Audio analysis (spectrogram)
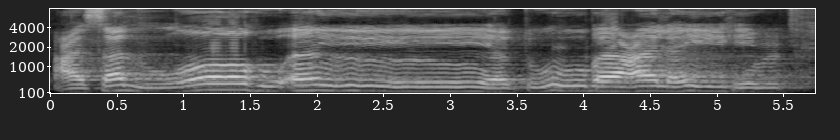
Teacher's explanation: علیہ میں یالین سے نرم آواز کے ساتھ جلد پڑھیں گے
